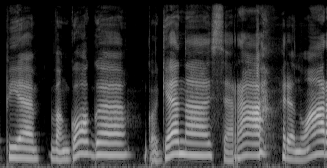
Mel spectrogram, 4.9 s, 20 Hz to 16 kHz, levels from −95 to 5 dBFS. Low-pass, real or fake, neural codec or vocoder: 14.4 kHz; real; none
